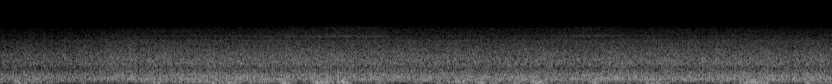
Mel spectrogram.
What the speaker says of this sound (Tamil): தண்ணி வந்து 1க்கு 2ன்னு அளந்து ஊற்றிக்கலாம்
